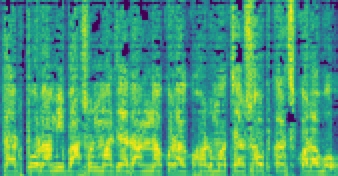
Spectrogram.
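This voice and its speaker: A nagging, scheming crocodile wife from a cartoon, played by a man, with a high voice that stays flat and barely rises or falls. She sounds sharp-tongued, and the voice comes from a distance with a thin, radio-like tone. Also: brisk. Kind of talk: cartoon voice acting.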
